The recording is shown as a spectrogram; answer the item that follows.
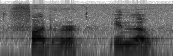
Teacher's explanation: The word after father begins with a vowel sound, and the rah sound are pronounced. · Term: linking R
